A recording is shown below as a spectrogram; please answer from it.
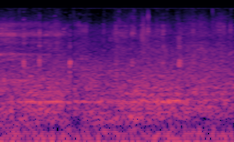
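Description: Steady outdoor background rumble with a faint hum and a few faint ticks.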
